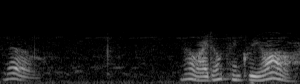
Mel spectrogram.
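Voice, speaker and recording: A woman's voice: medium pitch, takes it slowly, lightly acted. An actress playing a practical but uneasy lady companion in an old-time radio horror drama. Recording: muffled vintage radio recording, music behind.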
